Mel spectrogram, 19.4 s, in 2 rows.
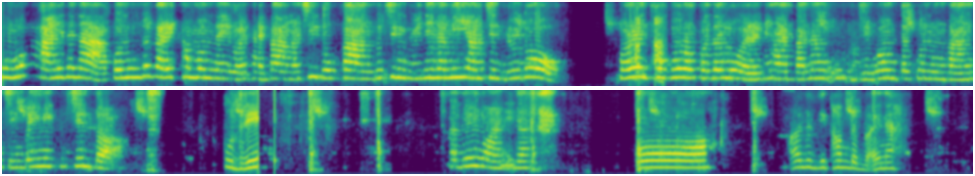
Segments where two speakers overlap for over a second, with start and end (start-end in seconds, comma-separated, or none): none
